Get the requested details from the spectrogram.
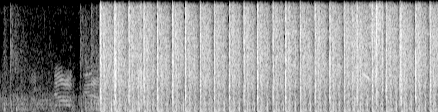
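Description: A machine gun fires in a fast, steady burst close by.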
